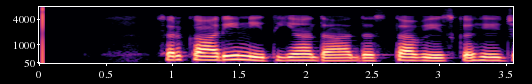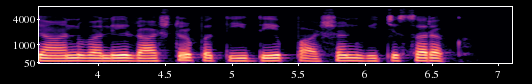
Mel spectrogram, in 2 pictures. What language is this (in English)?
Punjabi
